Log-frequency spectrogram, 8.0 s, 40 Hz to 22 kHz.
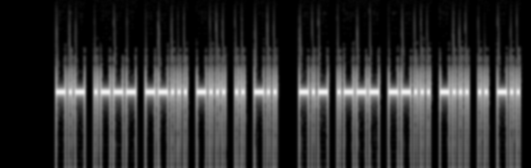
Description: Morse code, heard as a keyed tone, about 25 wpm, 700 Hz. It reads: KJ7BID KJ7BID
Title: USA Call Signs Repeated 3x 25wpm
